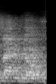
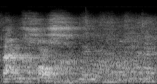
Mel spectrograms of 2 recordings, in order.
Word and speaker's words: van Gogh: Vincent van Gogh painted this. There he is right there. Any Dutch people here want to give us the correct pronunciation of his name? Van Gogh.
